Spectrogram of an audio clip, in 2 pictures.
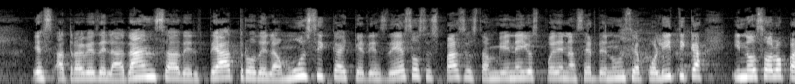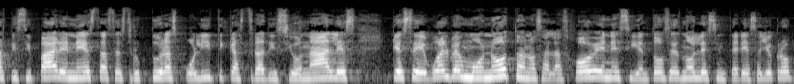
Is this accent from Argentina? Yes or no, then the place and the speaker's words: no; Guatemala; vengo de Guatemala.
